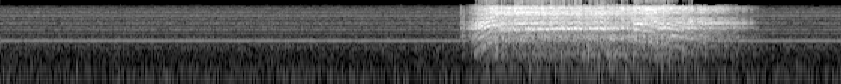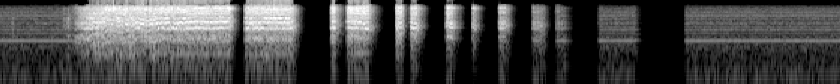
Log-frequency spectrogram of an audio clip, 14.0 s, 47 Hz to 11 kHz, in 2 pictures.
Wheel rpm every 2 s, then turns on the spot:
0, 10, 140, 40, 200, 0, 0.
none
